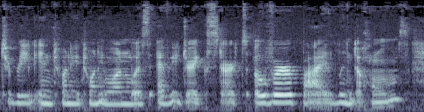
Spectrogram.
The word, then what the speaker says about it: Evvie: read in 2021 was Evvie Starts Over by Linda Holmes. I have started this book and have since learned that it is pronounced Evvie, like Chevy, and not Evie, like the Pokemon.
